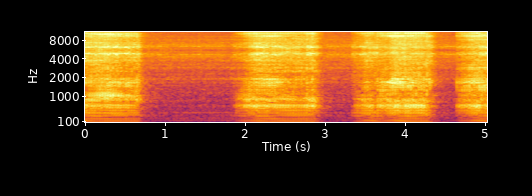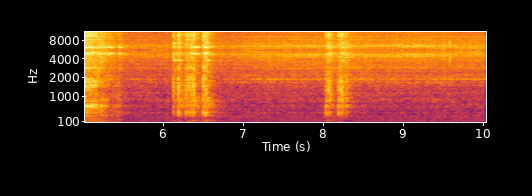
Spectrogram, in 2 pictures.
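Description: Electric jackhammer hammering in bursts: four bursts of about a second each in the first five and a half seconds, then two short bursts around six and eight seconds in.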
